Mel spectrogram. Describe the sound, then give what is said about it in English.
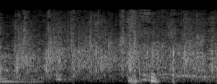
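Audience clapping fills a brief burst of steady applause, with a voice speaking over it near the end. “Let's see who's clapping there.”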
